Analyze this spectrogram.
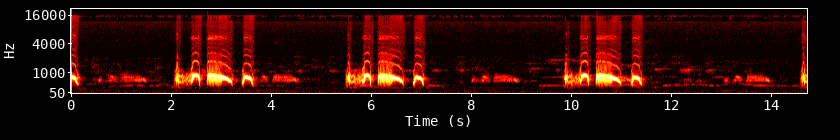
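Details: Decoy dove calling wild doves, Vietnam: three bursts of low, mellow cooing phrases spaced about four seconds apart. Each burst is several quick, hooked coo notes followed by a softer trailing murmur, with silence between.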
